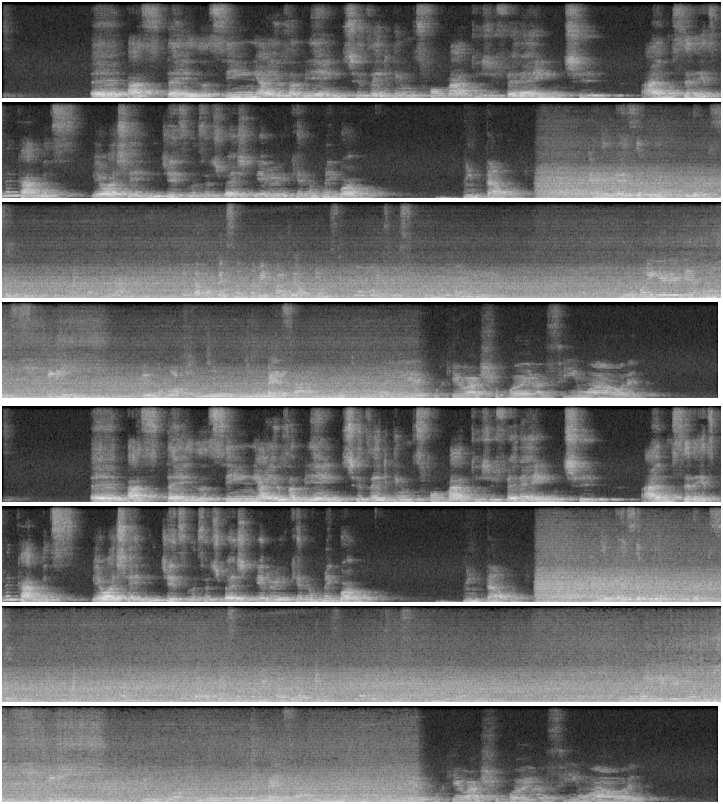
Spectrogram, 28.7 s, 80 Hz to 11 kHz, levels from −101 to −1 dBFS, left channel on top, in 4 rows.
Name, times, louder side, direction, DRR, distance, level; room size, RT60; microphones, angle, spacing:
voice 1, 0.9-6.0 6.4-7.8 8.1-10.8 13.1-14.7 21.3-21.7, right 2 dB, 40° right, 0 dB, 1.1 m, -24 dB
voice 2, 11.8-13.5 15.0-19.5 20.5-21.6 22.0-22.6 23.0-27.9, left 1 dB, 25° left, -1 dB, 1.1 m, -28 dB
sound 1, 12.5-25.7, right 2 dB, 80° right, 0.9 m, -23 dB
7.8 x 6.8 x 2.6 m, 0.77 s
head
